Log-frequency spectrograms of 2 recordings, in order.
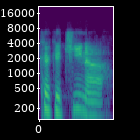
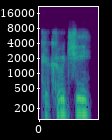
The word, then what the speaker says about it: Kikuchi: UC Kakachina just butchered the name. That was brutal. Practiced that before the show. Didn't say it for the past 40 minutes. So isn't it you say Kikuchi?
